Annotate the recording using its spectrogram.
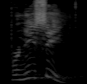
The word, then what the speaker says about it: Bernice: So now he stands on trial before Festus and his sister, Bernice. As correctly stated, I was reminded by my fellow in residence here. That's how you say it.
